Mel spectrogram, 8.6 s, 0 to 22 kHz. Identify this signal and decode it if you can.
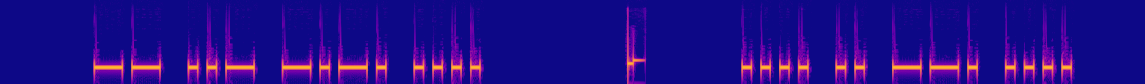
Morse code, heard as a keyed tone, about 17 wpm, 700 Hz. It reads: MUCH HIGH
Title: Sentences from Top 200 Words - New Word Drill - 17wpm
